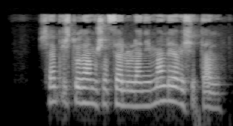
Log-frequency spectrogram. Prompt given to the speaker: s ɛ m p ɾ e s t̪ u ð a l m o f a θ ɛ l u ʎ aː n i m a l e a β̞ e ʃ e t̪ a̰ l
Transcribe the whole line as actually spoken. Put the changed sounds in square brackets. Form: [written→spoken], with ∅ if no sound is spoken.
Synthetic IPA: s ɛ m p ɾ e s t̪ u ð a [l→∅] m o [f→s] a θ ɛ l u [ʎ→l] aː n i m a l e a β̞ e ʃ e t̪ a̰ l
